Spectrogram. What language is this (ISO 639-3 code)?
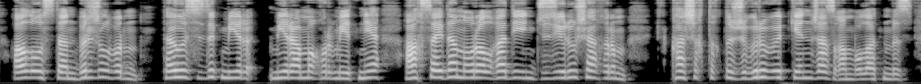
kaz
